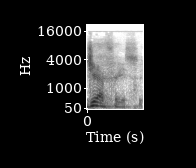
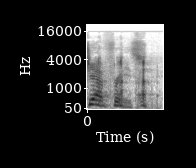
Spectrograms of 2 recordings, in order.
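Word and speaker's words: Jeffires: It's just pronounced Jeff Fires. – Oh, but it's spelled Jeff Fires also. – I know. That's what I mean. It's pronounced Jeffries, but it's always the joke that it was should be pronounced Jeff Fires.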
